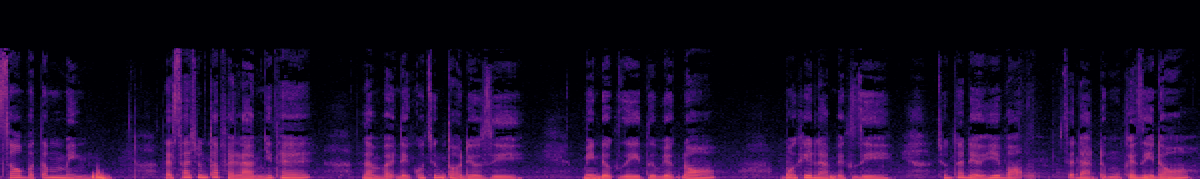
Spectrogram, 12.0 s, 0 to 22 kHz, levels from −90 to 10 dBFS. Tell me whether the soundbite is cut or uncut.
uncut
